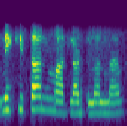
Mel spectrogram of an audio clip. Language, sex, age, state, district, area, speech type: Telugu, female, 18-30, Telangana, Nalgonda, rural, conversation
